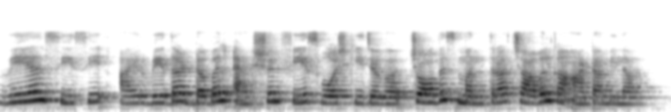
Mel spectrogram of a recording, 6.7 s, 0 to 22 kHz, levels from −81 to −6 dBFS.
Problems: none marked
